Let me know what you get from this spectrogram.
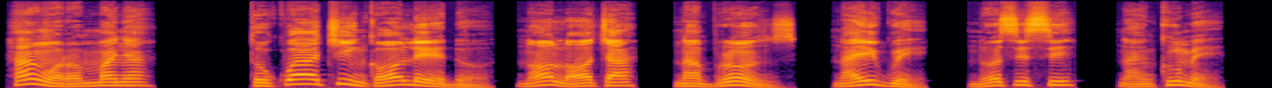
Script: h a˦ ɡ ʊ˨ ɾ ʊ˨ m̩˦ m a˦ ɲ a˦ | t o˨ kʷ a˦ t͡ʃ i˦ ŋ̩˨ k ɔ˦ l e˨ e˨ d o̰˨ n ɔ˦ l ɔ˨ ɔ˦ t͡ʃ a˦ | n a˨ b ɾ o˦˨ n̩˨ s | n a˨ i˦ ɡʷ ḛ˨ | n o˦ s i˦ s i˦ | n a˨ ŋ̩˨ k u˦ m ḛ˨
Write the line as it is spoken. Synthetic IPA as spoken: h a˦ ŋ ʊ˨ ɾ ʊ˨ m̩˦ m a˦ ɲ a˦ | t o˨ kʷ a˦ t͡ʃ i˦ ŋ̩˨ k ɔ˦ l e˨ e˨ d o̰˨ n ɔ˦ l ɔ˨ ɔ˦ t͡ʃ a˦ | n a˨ b ɾ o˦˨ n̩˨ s | n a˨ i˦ ɡʷ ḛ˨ | n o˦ s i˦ s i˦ | n a˨ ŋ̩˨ k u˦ m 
